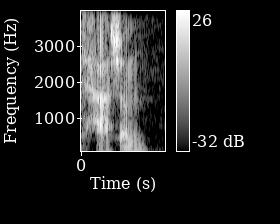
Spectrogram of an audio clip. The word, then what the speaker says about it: Hashem: My name is Hashem. That's H-A-S-H-E-M as in mother at the end.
